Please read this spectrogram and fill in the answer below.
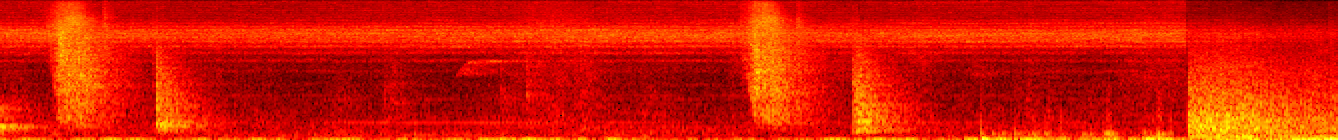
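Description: Short blasts of compressed air hissing, in two pairs about five seconds apart, each a longer blast followed by a shorter one. About a second before the end, the sound gives way to louder steady background noise with a low hum.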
